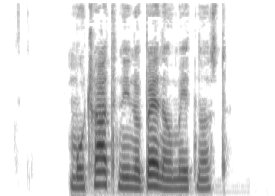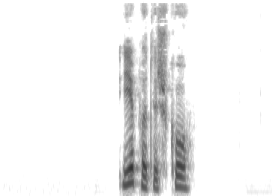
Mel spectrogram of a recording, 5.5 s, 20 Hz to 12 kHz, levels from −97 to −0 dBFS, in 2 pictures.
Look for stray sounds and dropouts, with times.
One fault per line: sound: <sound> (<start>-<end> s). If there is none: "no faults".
no faults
